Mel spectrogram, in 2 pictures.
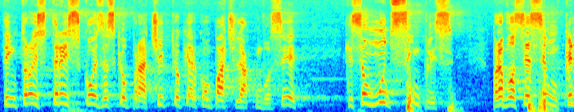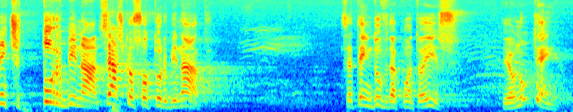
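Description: A high, bright male voice with a Brazilian Portuguese accent delivers a fervent Pentecostal sermon. He swings from hushed, intimate passages to ringing exclamations. His voice carries a long reverb from a church hall. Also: expressive, a little fast. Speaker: pastor. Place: church service.

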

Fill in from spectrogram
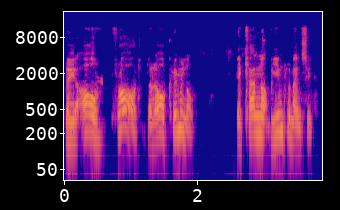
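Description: A man's voice: sits high, expressive, normal speed, warm tone, breathy edge, no room sound, poor audio. An older man with a northern English accent, speaking emphatically as a guest on a home video call. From Warrington, northern England. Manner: emphatic, insistent, repeats his points. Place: living room at home. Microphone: webcam on a video call.

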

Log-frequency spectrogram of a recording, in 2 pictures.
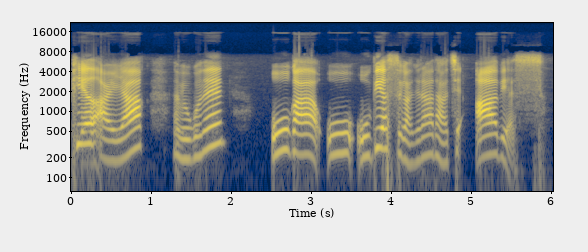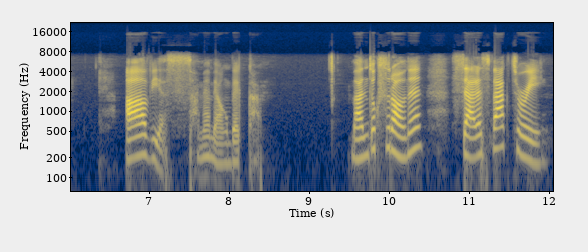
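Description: A woman English teacher giving an online lecture, explaining word meanings and stress and modeling pronunciation slowly. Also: mid-range voice, expressive, vocal fry, bright, forceful tone, smooth, no echo, highs cut off.

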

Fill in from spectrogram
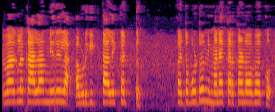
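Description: A woman's voice: very high voice, level tone, racing, fairly bright tone. A woman, scolding and threatening as a stern police officer in a village comedy skit. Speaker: comedy sketch creator playing a police officer.

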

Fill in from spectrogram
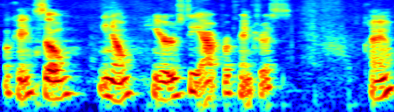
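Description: Speaking at a moderate pace with a steady, gravelly, low-leaning voice, a middle-aged American woman gives casual household advice to camera indoors at home. She repeats her points for emphasis, filmed on a phone or tablet held about arm's length away, with a little hiss or hum.

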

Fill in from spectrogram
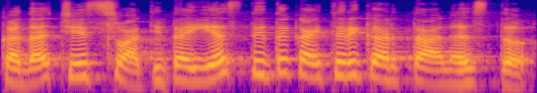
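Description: A woman retelling a TV serial episode as a story, voicing the characters' lines in between her narration. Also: brisk. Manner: lively, voices the characters' lines with raised pitch. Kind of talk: storytelling recap with acted quotes. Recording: narrow phone-like sound.

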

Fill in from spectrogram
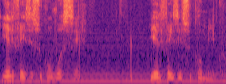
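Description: A middle-aged pastor with a Brazilian accent preaches briskly in a mid-range voice, delivering an expository sermon with stories, quoted dialogue, and rhetorical questions. He uses a handheld mic on an indoor church stage. Mains hum and obvious noise mark the recording.

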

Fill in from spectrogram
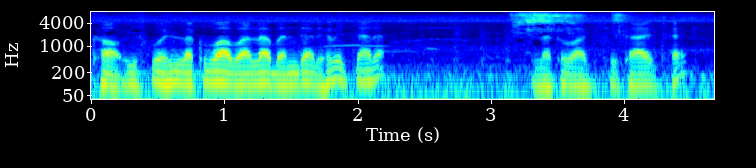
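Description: A man's voice: fairly low pitch, steady tone, measured pace, background noise. A man talking casually outdoors while feeding monkeys, coaxing them with repeated calls. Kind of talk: casual outdoor vlog chat.

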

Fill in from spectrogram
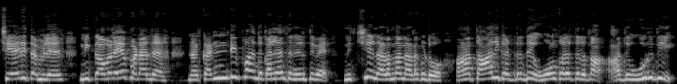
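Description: A man's voice: very high voice, a little fast, fairly bright tone. A performer voicing a devoted young village man in a cartoon, pleading with the woman he loves. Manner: pleading, earnest promises. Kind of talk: cartoon voice acting.

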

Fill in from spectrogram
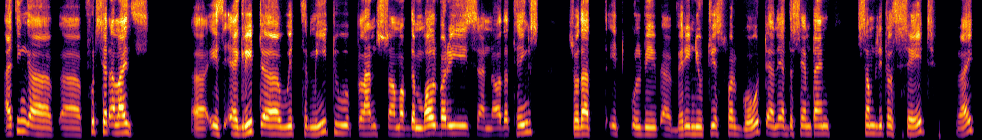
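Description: Halting Nepali-accented man on a call. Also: fairly high pitch, steady tone, warm tone, no room sound. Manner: halting, many uhs and restarts. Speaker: audience member asking a question. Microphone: video call audio.

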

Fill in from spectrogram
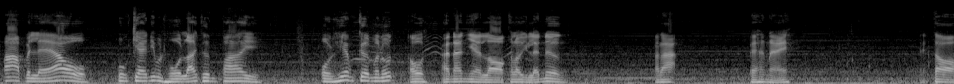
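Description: A man commenting on a game as he plays, exclaiming and repeating words in quick excited bursts. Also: medium pitch. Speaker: gameplay commentator. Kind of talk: let's play commentary.

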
